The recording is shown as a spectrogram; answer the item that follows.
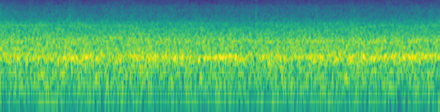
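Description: Football stadium crowd cheering after a goal, a steady wall of noise from the packed terraces.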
